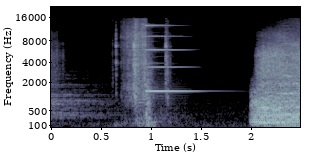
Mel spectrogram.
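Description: Old manual typewriter: a few sharp keystroke clacks, then its bell dings once about a second in and rings out for about half a second.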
